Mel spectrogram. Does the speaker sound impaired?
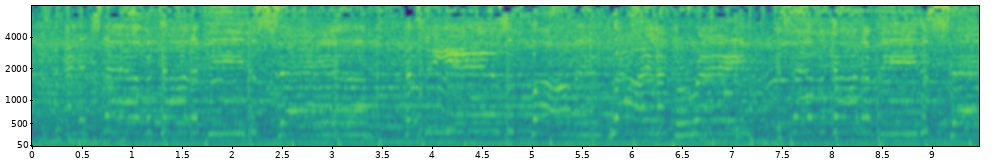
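No.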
